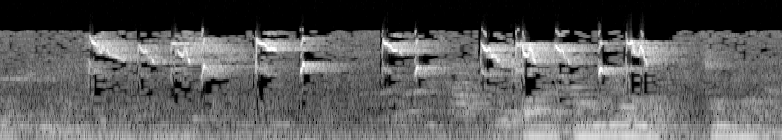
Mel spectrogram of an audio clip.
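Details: Kept pet Oriental white-eye of the Javan race, Zosterops palpebrosus javanus, singing actively: quick bursts of high, thin, sharply descending whistled notes in clusters, with a low steady hum and some talking underneath.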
